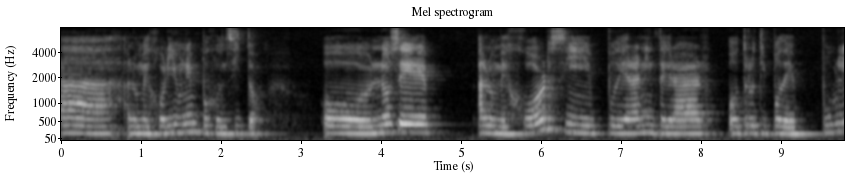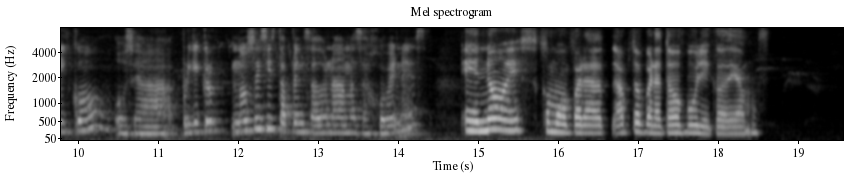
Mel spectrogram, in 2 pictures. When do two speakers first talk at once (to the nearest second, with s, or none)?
none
